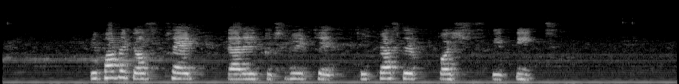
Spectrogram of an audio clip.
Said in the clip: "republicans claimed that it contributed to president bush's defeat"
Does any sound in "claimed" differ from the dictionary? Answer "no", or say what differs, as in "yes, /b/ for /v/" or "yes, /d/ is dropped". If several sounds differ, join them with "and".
yes, /m/ is dropped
